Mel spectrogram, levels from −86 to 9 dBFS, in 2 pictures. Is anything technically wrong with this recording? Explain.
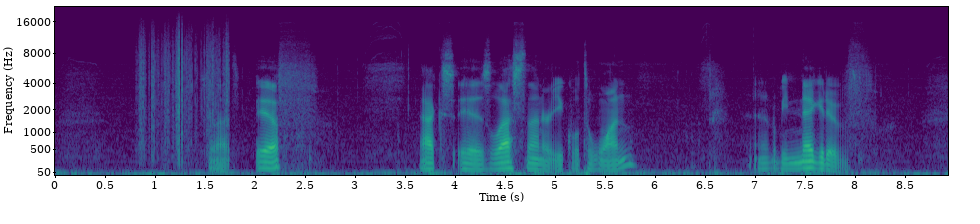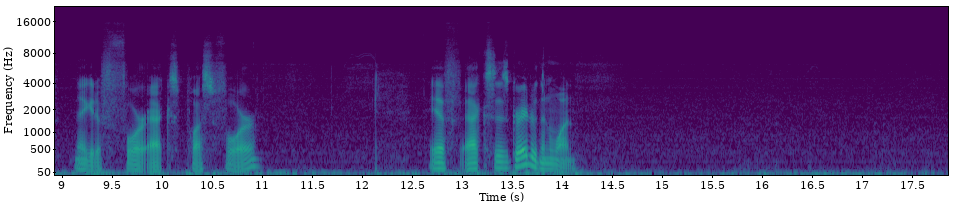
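Yes. From 0.81 to 1.74 s there is cable scratch noise: dense, uneven bursts of scratching and rustling sit over the sound, roughly 10 dB below it. This is likely a worn cable, connector or control being moved, its contact resistance fluctuating rapidly. Unlike isolated clicks or steady hiss, the noise comes in clustered, irregular bursts.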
